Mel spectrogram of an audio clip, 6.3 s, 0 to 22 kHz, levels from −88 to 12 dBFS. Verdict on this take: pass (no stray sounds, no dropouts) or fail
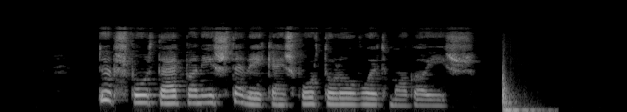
fail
